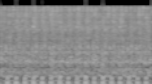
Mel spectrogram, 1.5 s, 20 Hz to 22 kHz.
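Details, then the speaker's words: Honda GX160 compressor engine with the throttle at minimum: an even, steady low thumping that holds a stable idle with no misses or hunting, normal. "Nah, ini bisa stasioner kalau Honda, tapi kalau Cina putaran separuh aja hilang,"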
